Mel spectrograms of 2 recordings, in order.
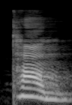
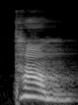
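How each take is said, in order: First: The final B sound is silent. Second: The same.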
